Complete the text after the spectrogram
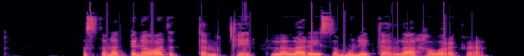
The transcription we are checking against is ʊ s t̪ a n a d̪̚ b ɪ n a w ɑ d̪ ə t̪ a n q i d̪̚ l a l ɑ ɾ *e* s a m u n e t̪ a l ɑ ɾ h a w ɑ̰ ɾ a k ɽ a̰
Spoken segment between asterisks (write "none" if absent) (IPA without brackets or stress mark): e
